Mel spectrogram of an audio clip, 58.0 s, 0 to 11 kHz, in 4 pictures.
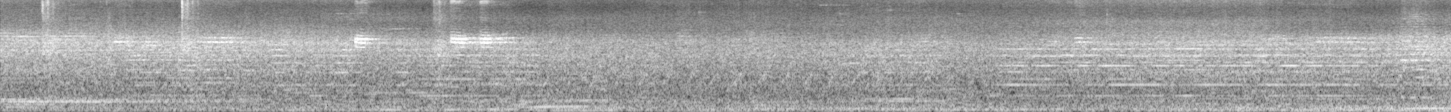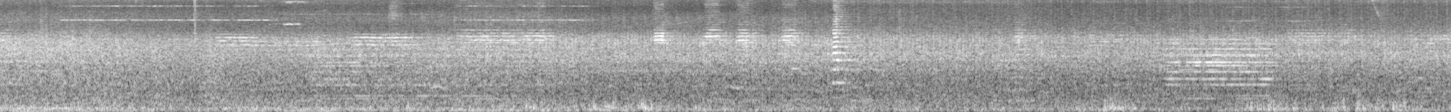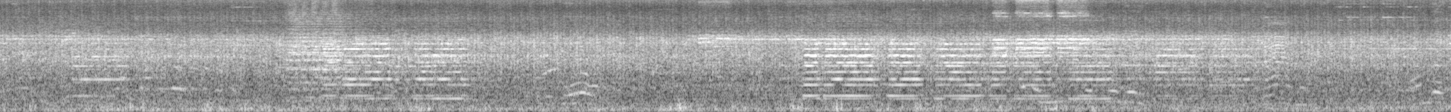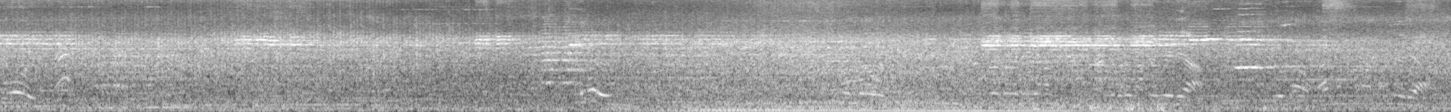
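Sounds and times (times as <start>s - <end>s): vehicle horns honking: 0.0s - 5.6s, 8.4s - 23.4s, 24.5s - 33.9s, 35.8s - 42.2s, 42.8s - 57.7s
road traffic: 0.0s - 58.0s.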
